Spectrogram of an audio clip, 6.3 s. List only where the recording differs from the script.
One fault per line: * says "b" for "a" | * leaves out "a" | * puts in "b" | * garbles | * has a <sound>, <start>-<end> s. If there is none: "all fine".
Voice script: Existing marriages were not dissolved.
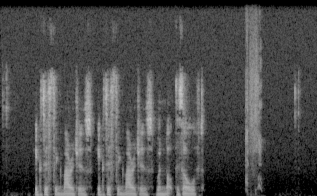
* puts in "existing marriages"
* has a sneeze, 4.9-5.3 s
